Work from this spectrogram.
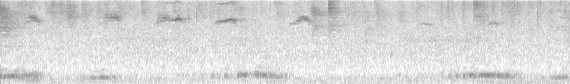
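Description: Pigeons cooing softly in a cage, low throaty coos repeating every second or so at moderate distance, with faint chirps and light background noise and no talking.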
